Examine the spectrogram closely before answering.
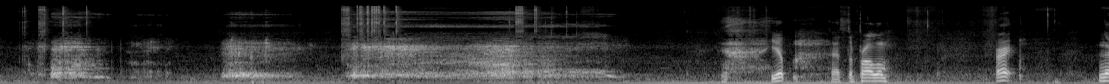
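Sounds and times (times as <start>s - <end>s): plastic toy mechanism grinding: 0.2s - 1.3s, 3.4s - 6.0s.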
